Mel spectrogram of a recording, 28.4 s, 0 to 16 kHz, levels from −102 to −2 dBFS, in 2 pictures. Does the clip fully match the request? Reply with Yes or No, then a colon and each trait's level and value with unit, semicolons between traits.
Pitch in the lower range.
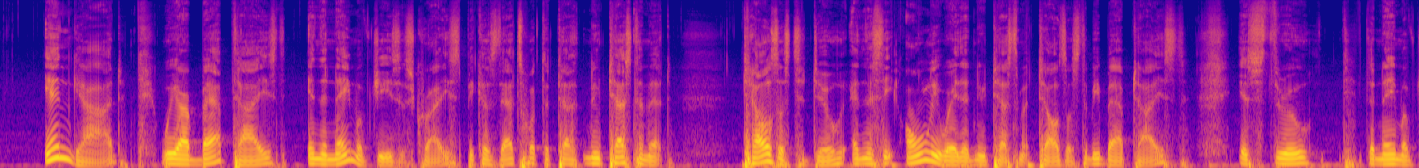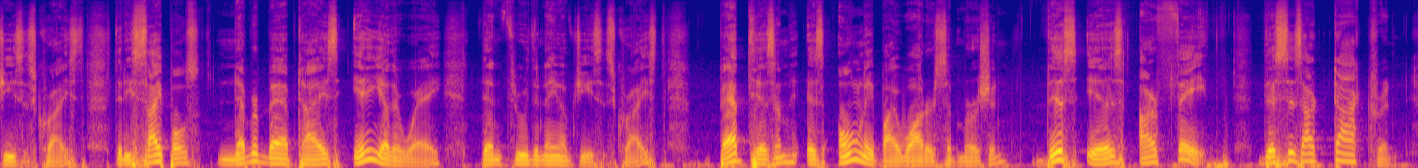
Yes: low, 100 Hz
